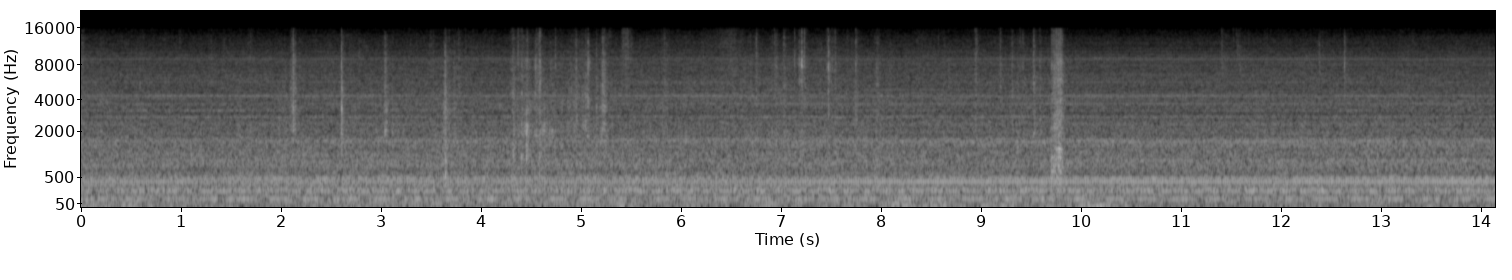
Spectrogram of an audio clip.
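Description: Steady mechanical hum of machinery running, with a few faint light clicks and crinkles as small tackle and a plastic packet are handled.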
